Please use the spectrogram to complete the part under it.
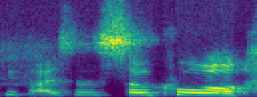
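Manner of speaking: very high-pitched, thrilled, excited gushing. Retelling what they told their ants in a new terrarium: imitating own past excitement. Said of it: "I was so excited".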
